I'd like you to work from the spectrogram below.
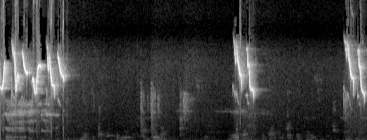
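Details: White-eye, a small yellow-green bird prized for its sweet twittering: a quick tumble of high slurred notes at the start, followed after silence by two short, shrill descending phrases.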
